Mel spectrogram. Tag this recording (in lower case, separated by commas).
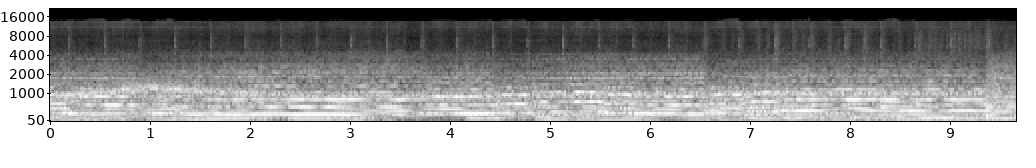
music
